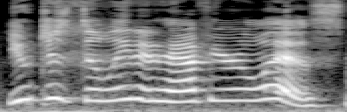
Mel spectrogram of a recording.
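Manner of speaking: high, slow mock scolding with laughter; laughing retort. Guest answering the list lady in hindsight, laughing retort. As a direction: draw out the mock complaint while laughing.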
